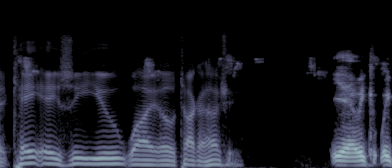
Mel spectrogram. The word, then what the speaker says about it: Kazuyo Takahashi: Kazuyo Takahashi.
